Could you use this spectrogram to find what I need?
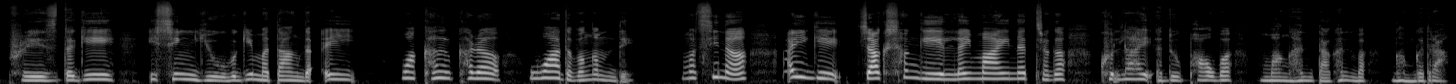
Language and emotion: Manipuri, fearful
